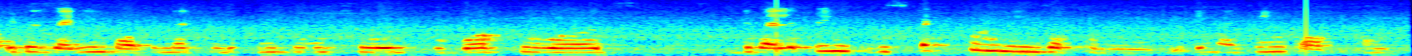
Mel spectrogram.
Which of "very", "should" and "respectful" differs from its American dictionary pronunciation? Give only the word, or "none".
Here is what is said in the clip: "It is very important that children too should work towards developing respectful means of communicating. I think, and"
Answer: should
